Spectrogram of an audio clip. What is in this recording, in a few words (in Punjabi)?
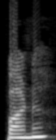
"pan", Punjabi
